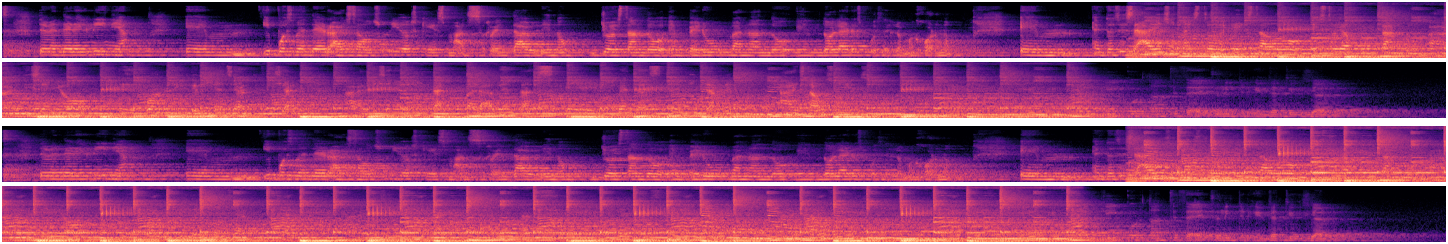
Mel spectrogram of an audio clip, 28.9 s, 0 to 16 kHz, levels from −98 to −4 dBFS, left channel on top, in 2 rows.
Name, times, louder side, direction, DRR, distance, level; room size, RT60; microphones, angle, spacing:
voice 1, 0.0-15.3 15.6-21.8 22.2-23.1, left 2 dB, 65° left, 6 dB, 0.6 m, -30 dB
sound 1, 11.2-25.3, right 2 dB, 70° right, 0.5 m, -20 dB
voice 2, 23.6-27.7, right 1 dB, 30° right, 1 dB, 0.8 m, -39 dB
8.1 x 3.8 x 5.6 m, 2.4 s
head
